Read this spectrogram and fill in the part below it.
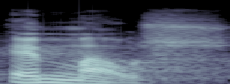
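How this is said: It is pronounced the Nordic way.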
